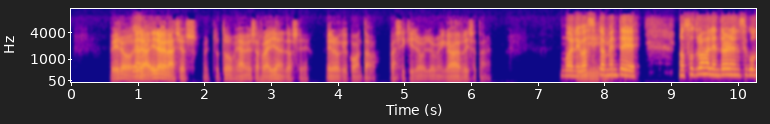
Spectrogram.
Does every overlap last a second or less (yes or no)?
yes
